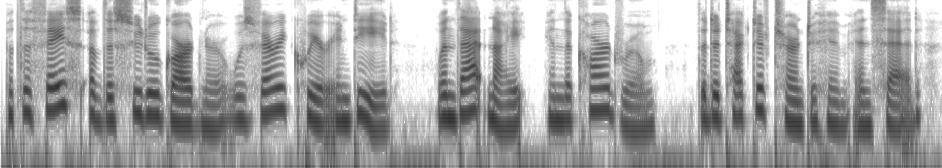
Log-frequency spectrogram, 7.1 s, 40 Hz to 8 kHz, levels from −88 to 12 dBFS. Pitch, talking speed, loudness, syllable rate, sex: 185 Hz, 210 wpm, -19 LUFS, 5.5 syllables/s, female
